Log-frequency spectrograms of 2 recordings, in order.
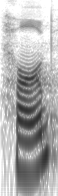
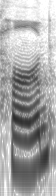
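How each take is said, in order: The two takes are said the same way.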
